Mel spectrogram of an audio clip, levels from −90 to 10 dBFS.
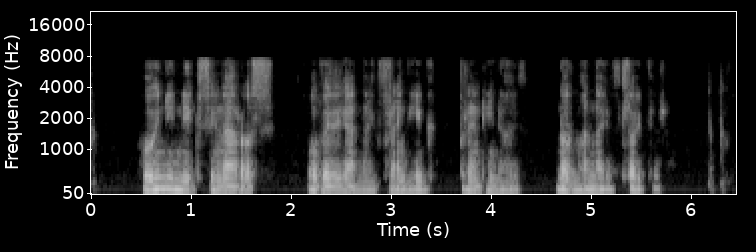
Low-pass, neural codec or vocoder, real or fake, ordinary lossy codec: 7.2 kHz; none; real; AAC, 64 kbps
